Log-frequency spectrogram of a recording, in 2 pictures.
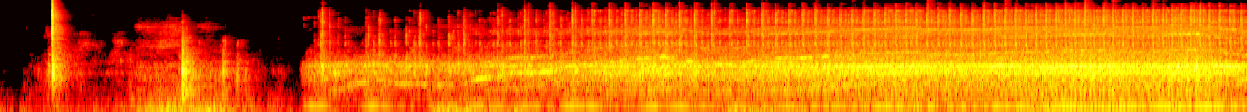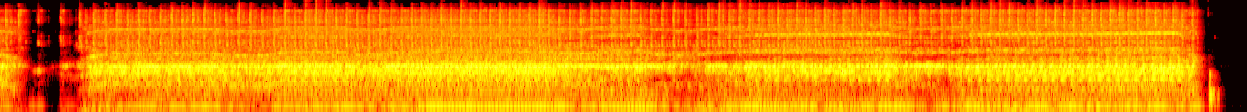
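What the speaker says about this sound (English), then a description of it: "So now I'm going to come in here and I'm going to stitch my line" A sewing machine stitches a line across a quilt: after a few brief clunks it runs in a steady, close, fast mechanical whir, stops briefly near the middle, then resumes and continues to the end.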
